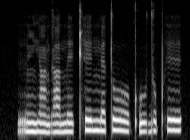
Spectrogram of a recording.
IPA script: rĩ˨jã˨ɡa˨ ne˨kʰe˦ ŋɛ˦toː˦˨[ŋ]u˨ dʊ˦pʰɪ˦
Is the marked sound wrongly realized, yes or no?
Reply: yes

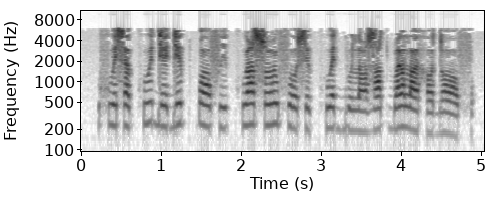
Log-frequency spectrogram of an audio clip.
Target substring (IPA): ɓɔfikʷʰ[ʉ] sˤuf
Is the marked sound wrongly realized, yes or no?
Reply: yes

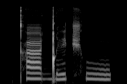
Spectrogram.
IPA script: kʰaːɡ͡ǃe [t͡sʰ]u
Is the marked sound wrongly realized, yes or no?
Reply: yes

